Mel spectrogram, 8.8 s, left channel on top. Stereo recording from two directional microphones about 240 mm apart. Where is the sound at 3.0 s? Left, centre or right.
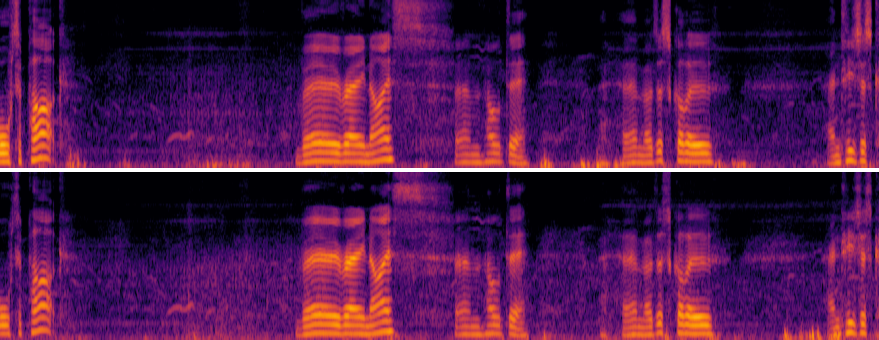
Centre.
